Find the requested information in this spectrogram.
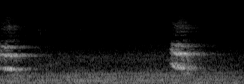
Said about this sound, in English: I am currently sitting in my garage / front yard of my home here in LA, California, and you will probably hear it momentarily, but I have a dog, a dog that loves to talk.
